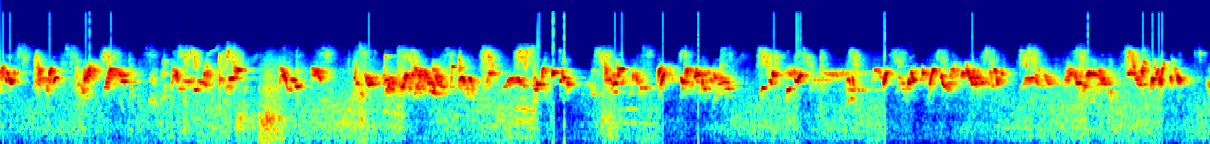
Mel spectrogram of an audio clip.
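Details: Caged red-whiskered bulbuls at competition level in an extended speed action display, pouring out rapid chirruping whistled phrases in waves, with frequent sharp ticking clicks.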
